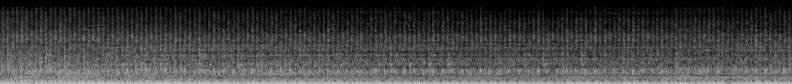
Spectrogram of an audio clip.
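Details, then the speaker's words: Fully restored 1958 Farmall 450 tractor after a tear-down, engine tune-up and repaint: a low, even idle beat of about 2-3 pulses a second with no knocks or misses, settled and healthy, before a test ride. "she is all finished up. Sounding perfect. Running really good."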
